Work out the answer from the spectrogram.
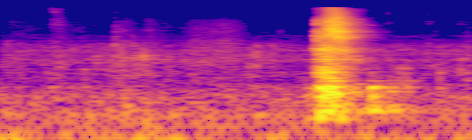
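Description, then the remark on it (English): A single sharp sneeze bursts out about two-thirds of the way through, standing alone against quiet background noise. “Sneeze.”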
